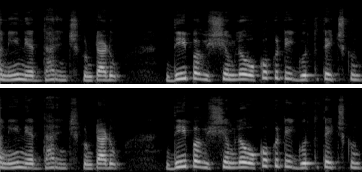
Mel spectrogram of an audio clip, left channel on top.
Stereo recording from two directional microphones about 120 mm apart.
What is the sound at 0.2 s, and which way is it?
Speech, 30° left (ahead or behind).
